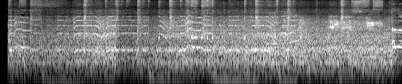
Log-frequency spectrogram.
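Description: Wind and road noise rushing loudly and steadily through a moving car's cabin.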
